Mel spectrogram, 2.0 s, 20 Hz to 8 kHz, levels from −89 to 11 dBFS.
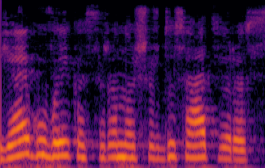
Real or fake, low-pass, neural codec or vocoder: real; 7.2 kHz; none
